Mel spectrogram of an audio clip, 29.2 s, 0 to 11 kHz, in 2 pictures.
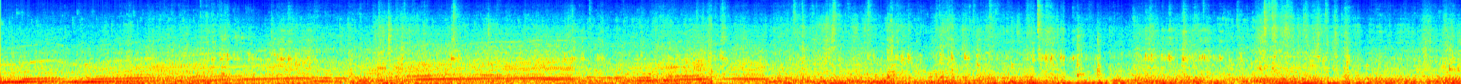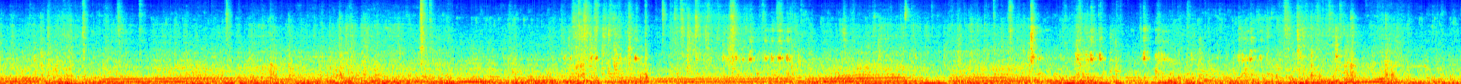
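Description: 2004 Subaru Impreza WRX STI's turbocharged 2.5-litre flat-four engine heard from inside the stripped cabin, revving hard and dropping back again and again through gear changes. Gravel and dirt clatter against the car's bare floor and underside.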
